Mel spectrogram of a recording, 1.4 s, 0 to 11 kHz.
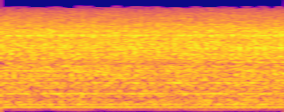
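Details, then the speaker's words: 2007 Toyota Avanza E VVT-i, first generation, hydraulic power steering, oil full and clean: steady, even hum and smooth low drone at idle with AC compressor adding load; no knocks or misses, healthy normal idle. "Nah, ini suaranya suara AC dan ini mesin siap pakai. Saya berani jamin mobil ini mau dibawa ke seluruh Indonesia putar-putar ini akan aman"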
